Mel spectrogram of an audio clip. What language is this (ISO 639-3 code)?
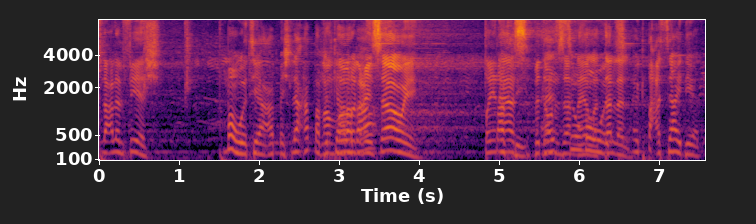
ara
